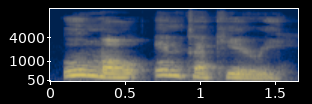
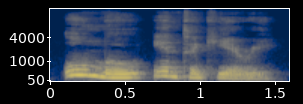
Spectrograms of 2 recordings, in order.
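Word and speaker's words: ụmụntakịrị: But children would be Umo Intakiri. Umu Intakiri. Let me say it right. I said it wrong the first time. It's Umu Intakiri, children. Umu Intakiri, children.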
